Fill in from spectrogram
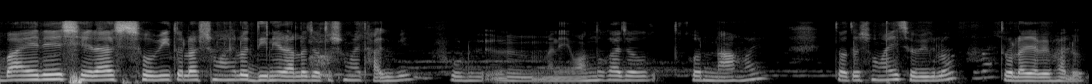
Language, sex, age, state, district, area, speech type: Bengali, female, 45-60, West Bengal, Dakshin Dinajpur, urban, spontaneous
